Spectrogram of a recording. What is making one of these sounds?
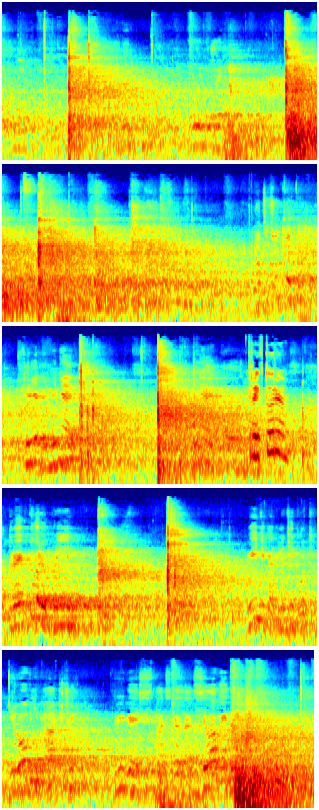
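A whip cracks sharply several times, echoing through a large hall.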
